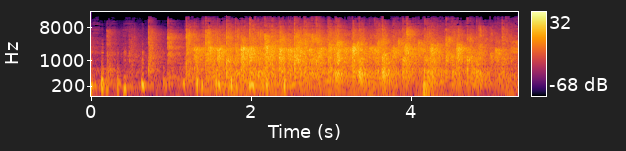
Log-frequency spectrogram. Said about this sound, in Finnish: Olemme tänään myöskin taputtaneet paljon enemmän kuin yleensä suomenkielisissä kokouksissa, mutta olemme taputtaneet Herralle. Olemme todellakin päässeet vähän niin kuin siihen makuun jo, että me juhlimme Herran kunniaksi.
